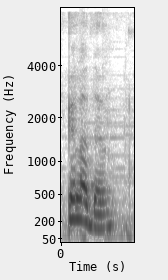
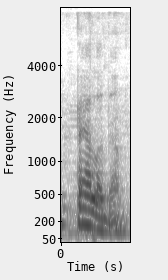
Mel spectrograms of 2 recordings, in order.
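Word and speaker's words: Péladan: Vamos tirar um outro exemplo, que será o método Peladan ou método Peladan, depende da sua pronúncia. Eu chamo de Peladan.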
